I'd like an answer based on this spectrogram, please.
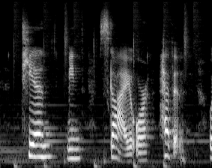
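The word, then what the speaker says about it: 天: nothing go being Beyond is pronounced as TN Tien means sky or heaven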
